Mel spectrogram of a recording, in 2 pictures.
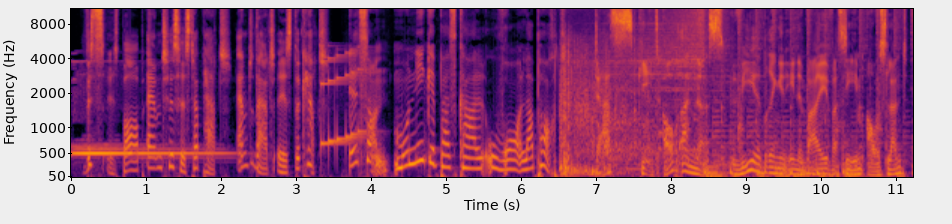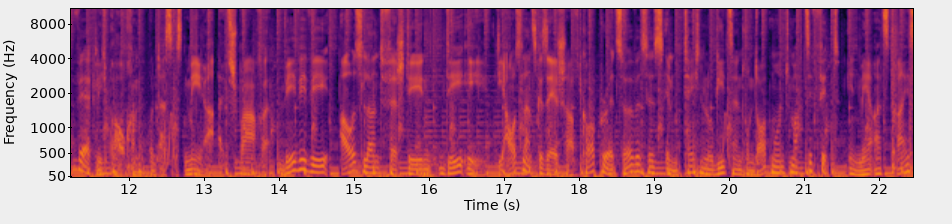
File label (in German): Werbespot, Radiowerbung; Komplettproduktion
